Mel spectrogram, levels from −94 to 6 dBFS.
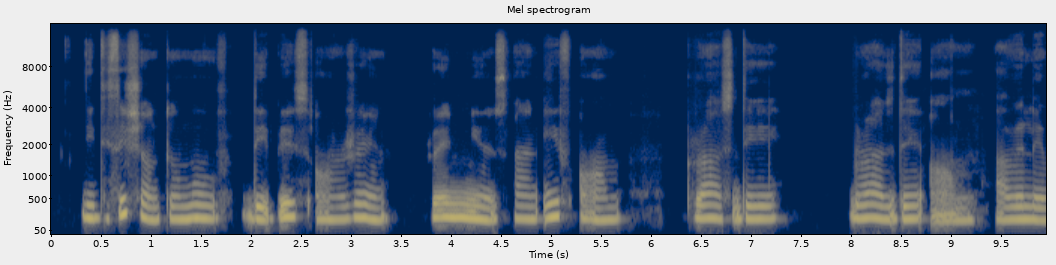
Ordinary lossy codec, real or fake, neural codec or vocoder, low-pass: none; fake; autoencoder, 48 kHz, 128 numbers a frame, DAC-VAE, trained on Japanese speech; 14.4 kHz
